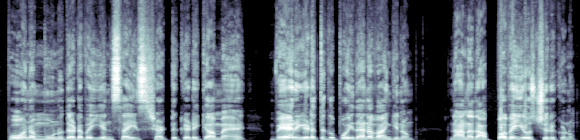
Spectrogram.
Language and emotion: Tamil, angry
